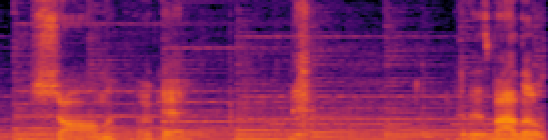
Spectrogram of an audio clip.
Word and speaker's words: Seam: The name's Seam, pronounced Shom. Shom, okay.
